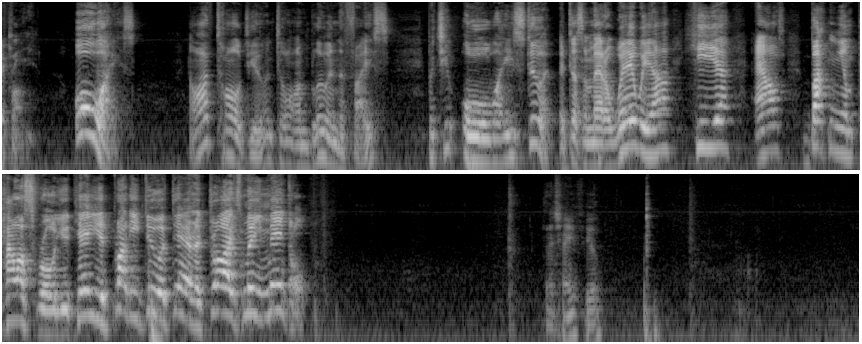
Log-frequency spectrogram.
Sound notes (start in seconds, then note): none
